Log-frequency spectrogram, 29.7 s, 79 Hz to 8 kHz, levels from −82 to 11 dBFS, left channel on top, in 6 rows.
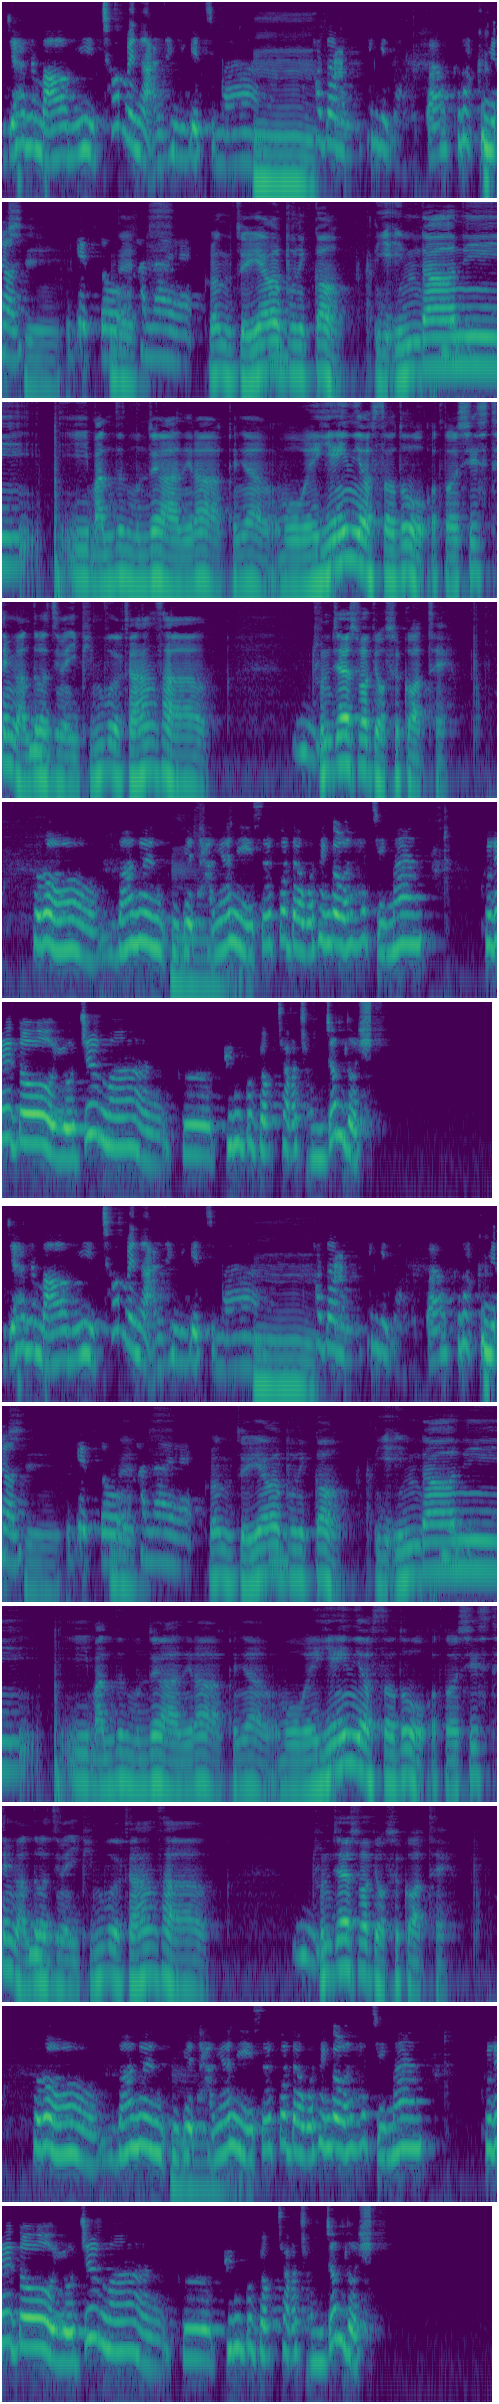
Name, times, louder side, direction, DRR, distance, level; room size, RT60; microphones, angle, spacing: voice 1, 0.0-2.6 3.1-5.2 5.6-6.8 7.6-7.8 9.3-9.6 15.1-15.3 17.8-18.1 20.1-24.1 24.6-28.4, left 1 dB, 15° left, 1.0 m, -26 dB
voice 2, 2.5-3.2 5.2-5.5 6.0-6.6 7.0-8.3 8.7-16.9 18.0-19.3 21.5-21.7, left 3 dB, 50° left, 0.7 m, -28 dB
25.0 x 13.5 x 4.1 m
head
